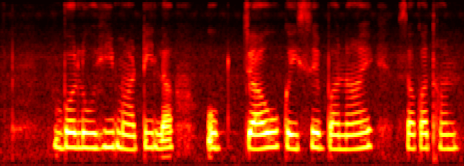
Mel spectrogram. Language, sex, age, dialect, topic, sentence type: Chhattisgarhi, female, 18-24, Northern/Bhandar, agriculture, question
